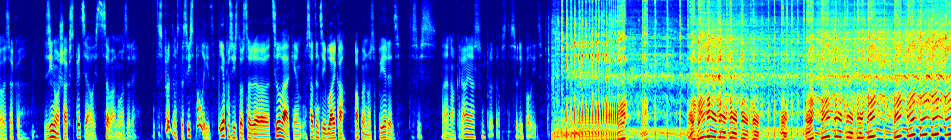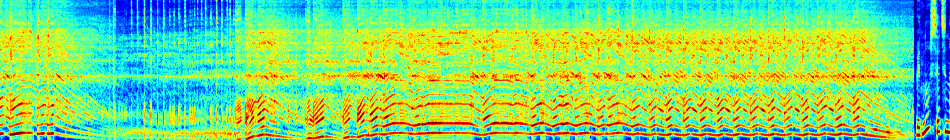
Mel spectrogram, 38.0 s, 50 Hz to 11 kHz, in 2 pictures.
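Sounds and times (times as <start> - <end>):
speech: 0.0 - 20.2, 37.6 - 38.0
chainsaw engine roaring as it cuts into wood: 11.0 - 37.4.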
